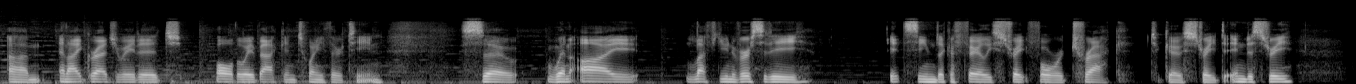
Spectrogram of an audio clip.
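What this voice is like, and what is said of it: Slight American accent. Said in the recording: “I went to university in America, so I'm sure you can hear a bit of the accent coming through.”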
